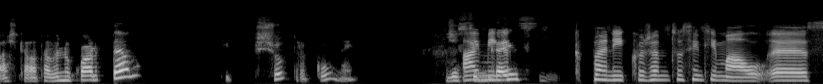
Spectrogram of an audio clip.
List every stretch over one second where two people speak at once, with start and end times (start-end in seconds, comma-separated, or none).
none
